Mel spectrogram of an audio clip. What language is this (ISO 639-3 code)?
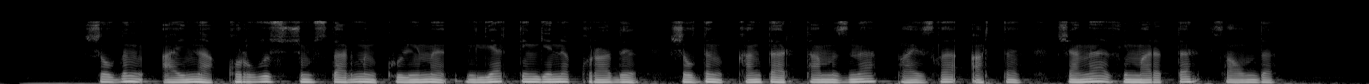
kaz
